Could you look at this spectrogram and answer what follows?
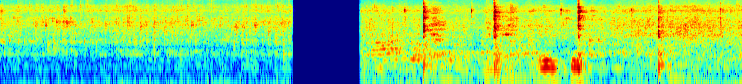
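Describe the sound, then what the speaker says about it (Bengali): Tomato and chopped onion frying together in ghee, a constant crackling sizzle broken by a short silent gap, then louder stirring scrapes and spatula knocks; a voice speaks briefly. "দেখো পেঁয়াজটার সাথে টমেটোটা সুন্দর মাখা ভাজা হয়ে গেছে"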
